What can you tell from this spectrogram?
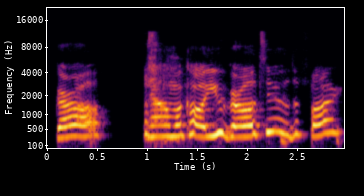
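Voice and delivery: put-on high, loud sassy girl; sassy comeback. Teasing Chris with a high, loud sassy comeback. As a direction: throw it back at him with attitude. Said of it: "I said".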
